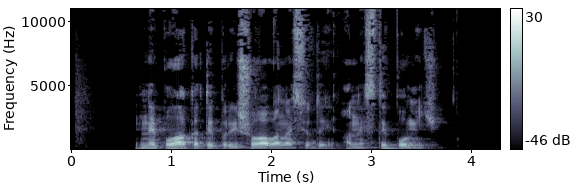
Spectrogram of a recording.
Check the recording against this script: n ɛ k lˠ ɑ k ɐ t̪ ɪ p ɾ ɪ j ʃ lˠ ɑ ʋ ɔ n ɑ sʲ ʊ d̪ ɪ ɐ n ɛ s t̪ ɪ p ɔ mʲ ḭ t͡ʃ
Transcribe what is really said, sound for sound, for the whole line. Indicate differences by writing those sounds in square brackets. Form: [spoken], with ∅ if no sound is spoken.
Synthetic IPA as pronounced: n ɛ [p] lˠ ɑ k ɐ t̪ ɪ p ɾ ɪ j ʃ lˠ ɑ ʋ ɔ n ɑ sʲ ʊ d̪ ɪ ɐ n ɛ s t̪ ɪ p ɔ mʲ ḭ t͡ʃ

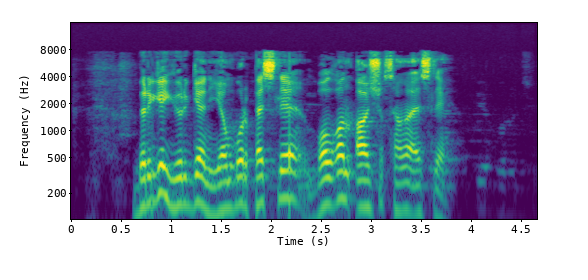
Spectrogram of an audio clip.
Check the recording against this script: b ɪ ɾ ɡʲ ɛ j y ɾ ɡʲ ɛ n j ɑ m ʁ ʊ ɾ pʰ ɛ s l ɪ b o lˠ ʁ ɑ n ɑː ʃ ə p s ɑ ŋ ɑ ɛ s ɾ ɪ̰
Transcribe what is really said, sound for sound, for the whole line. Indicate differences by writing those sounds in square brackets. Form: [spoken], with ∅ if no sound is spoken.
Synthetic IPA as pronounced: b ɪ ɾ ɡʲ ɛ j y ɾ ɡʲ ɛ n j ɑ m ʁ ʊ ɾ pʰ ɛ s l ɪ b o lˠ ʁ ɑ n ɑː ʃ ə [q] s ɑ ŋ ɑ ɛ s [l] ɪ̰

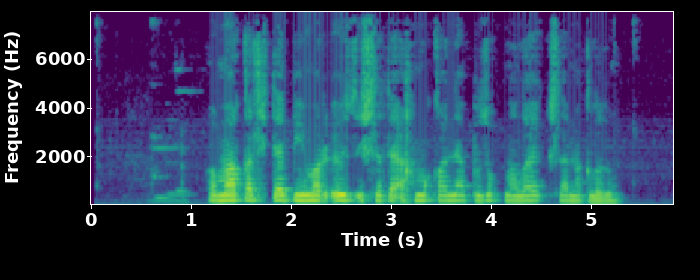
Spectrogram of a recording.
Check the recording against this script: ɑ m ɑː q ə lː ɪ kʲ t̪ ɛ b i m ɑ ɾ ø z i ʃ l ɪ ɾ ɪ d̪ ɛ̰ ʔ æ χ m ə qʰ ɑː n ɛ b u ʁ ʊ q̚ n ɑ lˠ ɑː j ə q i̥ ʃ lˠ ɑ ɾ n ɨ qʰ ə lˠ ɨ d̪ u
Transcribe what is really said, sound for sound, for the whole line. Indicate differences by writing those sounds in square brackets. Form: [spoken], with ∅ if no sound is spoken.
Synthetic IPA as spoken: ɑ m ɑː q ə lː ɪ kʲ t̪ ɛ b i m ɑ ɾ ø z i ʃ l ɪ ɾ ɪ d̪ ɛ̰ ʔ æ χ m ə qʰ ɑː n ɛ b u [z] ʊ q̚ n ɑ lˠ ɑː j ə q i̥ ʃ lˠ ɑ ɾ n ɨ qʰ ə lˠ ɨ d̪ u

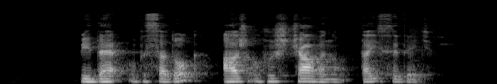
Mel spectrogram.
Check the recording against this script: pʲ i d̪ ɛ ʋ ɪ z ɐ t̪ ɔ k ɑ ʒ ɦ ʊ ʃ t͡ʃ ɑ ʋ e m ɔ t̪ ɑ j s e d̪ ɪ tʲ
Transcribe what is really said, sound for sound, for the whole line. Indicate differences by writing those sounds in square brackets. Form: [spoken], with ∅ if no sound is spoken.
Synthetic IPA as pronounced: pʲ i d̪ ɛ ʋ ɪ [s] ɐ [d̪] ɔ k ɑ ʒ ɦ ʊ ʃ t͡ʃ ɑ ʋ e [n] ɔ t̪ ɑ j s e d̪ ɪ tʲ

